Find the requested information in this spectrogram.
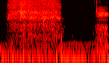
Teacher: when I make a voiceless sound like f it's just air coming through my mouth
